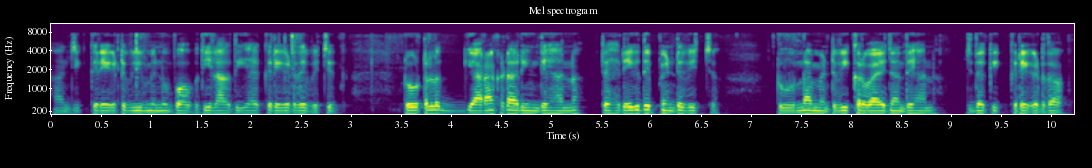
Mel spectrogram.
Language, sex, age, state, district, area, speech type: Punjabi, male, 18-30, Punjab, Shaheed Bhagat Singh Nagar, rural, spontaneous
